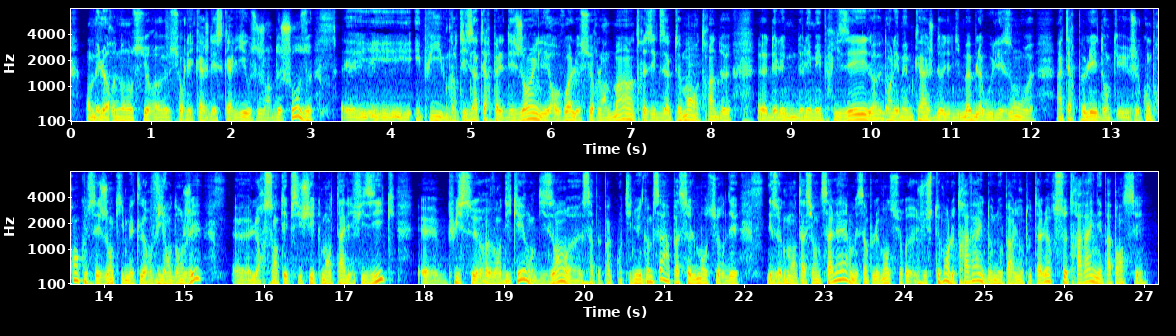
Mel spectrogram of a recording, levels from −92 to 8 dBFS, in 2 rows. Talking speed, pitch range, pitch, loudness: 240 wpm, 95-115 Hz, 100 Hz, -27 LUFS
